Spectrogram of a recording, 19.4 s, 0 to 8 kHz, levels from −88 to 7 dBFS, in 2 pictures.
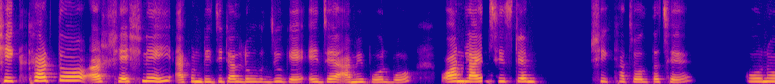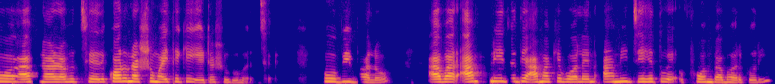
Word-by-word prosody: শিক্ষার 335 +1 +5 0.2
তো 385 - +4 0.4
আর 265 - +6 0.2
শেষ 275 -1 +5 0.2
নেই। 300 -2 +4 0.3
এখন 275 +5 -2
ডিজিটাল 265 +2 -1
ডু 270 - -2 0.3
যুগে 250 -4 -3 0.2
এই 260 - -1
যে 260 - +2 0.2
আমি 235 +2 +1 0.2
বলবো 230 -2 -5 0.7
অনলাইন 295 0 +6 0.2
সিস্টেম 290 0 0 0.9
শিক্ষা 275 -1 -8
চলতেছে। 245 0 -4 0.9
কোনো 285 0 +1 0.4
আপনার 250 -2 -2 0.2
হচ্ছে 265 +1 -9 0.3
করোনার 290 -1 +4
সময় 260 -3 +1
থেকেই 275 -1 -7
এটা 210 +2 -11
শুরু 220 -4 -12
হয়েছে, - - -21 0.7
খুবই 275 -3 -1 0.2
ভালো। 215 -3 -7 0.7
আবার 255 0 +4 0.2
আপনি 295 +1 -2 0.2
যদি 285 +1 -5
আমাকে 270 +2 -1
বলেন 250 +1 -3 0.2
আমি 265 +1 +1 0.2
যেহেতু 270 0 -3
এ - - -11 0.2
ফোন 255 -3 -3
ব্যবহার 220 -1 -4
করি। 210 +6 -11
265 Hz, 120 wpm, -19 LUFS, 245-285 Hz, 0.9 s, আর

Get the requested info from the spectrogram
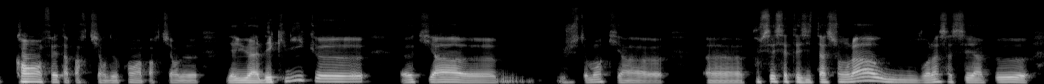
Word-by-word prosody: quand 125 -1 +7
en - - +4
fait, 110 -2 -1
à - - -2
partir 90 - -7
de 90 - -2
quand? 100 +2 -5
À 95 - -3
partir 90 - -8
de 90 0 -2 0.3
il 95 - +2
y - - +3
a 95 - +3
eu 100 - +6
un 95 -1 +6
déclic, 150 - 0
heu, 130 -1 +3 0.4
heu, 105 - +2
qui 110 +1 -2
a, 110 -1 +5
heu, 95 -1 0 0.6
justement 100 +4 -5
qui 100 - -9
a, 90 - -3
heu, 80 -2 -3 0.5
heu, 80 -1 -1
poussé 115 +4 0
cette 125 - -3
hésitation-là? 115 - +2
Ou 105 -8 -1
voilà 100 +4 +1
ça 120 - -8
c'est 105 -1 -2
un 95 - 0
peu, 110 0 +1
105 Hz, 200 wpm, -23 LUFS, 95-120 Hz, 0.6 s, quand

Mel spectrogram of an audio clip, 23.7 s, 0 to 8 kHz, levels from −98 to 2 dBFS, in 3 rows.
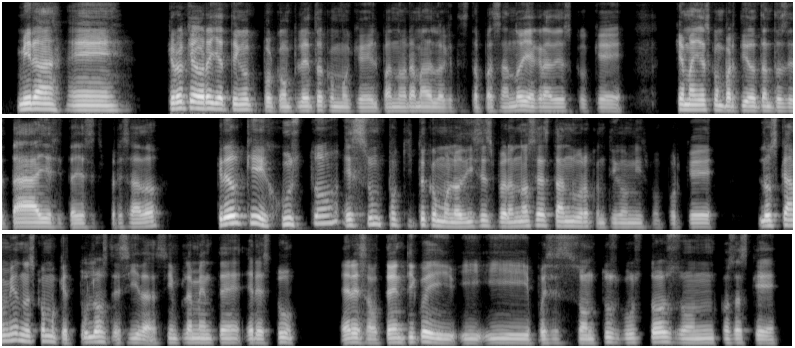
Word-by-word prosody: Mira, 145 -3 +7
eh, 120 -1 +4 0.4
creo 160 +2 +5
que 175 - +5
ahora 160 0 +10
ya 145 -1 +5
tengo 135 -1 +1
por 110 -1 -2
completo 110 +2 -1
como 105 -3 -4
que 100 0 -5
el 100 - -7
panorama 100 +2 -2
de 100 - 0
lo 100 -1 -3
que 95 - -13
te 95 - -34
está 95 - -11
pasando 100 +4 -2
y 120 - +4
agradezco 100 -2 -4
que 95 -2 -6 0.5
que 135 - +4
me 130 - +5
hayas 130 0 +2
compartido 115 -2 +1
tantos 105 -2 -2
detalles 110 +2 +3
y - - -20
te - - -5
hayas 100 0 -3
expresado. 100 +4 -4 0.5
Creo 190 +4 +8
que 195 -5 +4
justo 170 - -3
es 140 +1 -3
un 170 0 -2
poquito 155 -2 -6
como 130 -6 0
lo 110 0 +3
dices, 120 +4 -4
pero 110 -1 +1
no 125 +2 0
seas 140 +2 -1
tan 120 -2 +1
duro 115 -1 -2
contigo 100 -1 -8
mismo, 95 -4 -10
porque 100 +1 -5 0.4
los 135 +1 +3
cambios 155 +4 0
no 155 - 0
es 140 - -4
como 140 -3 -3
que 105 - -3
tú 115 +4 -6
los 130 -1 +1
decidas, 110 -3 -5
simplemente 110 +1 -3
eres 105 0 -3
tú. 120 -3 -3 0.4
Eres 110 0 +1
auténtico 115 +6 +1
y 105 -5 +1
y 105 0 -4
y, - - -4
pues, 100 0 -7
eh, 100 - -12
son 100 +1 -6
tus 120 +1 -5
gustos, 115 +2 -1
son 105 0 -3
cosas 105 +1 -6
que 95 -2 -4
110 Hz, 185 wpm, -23 LUFS, 100-130 Hz, 0.5 s, ahora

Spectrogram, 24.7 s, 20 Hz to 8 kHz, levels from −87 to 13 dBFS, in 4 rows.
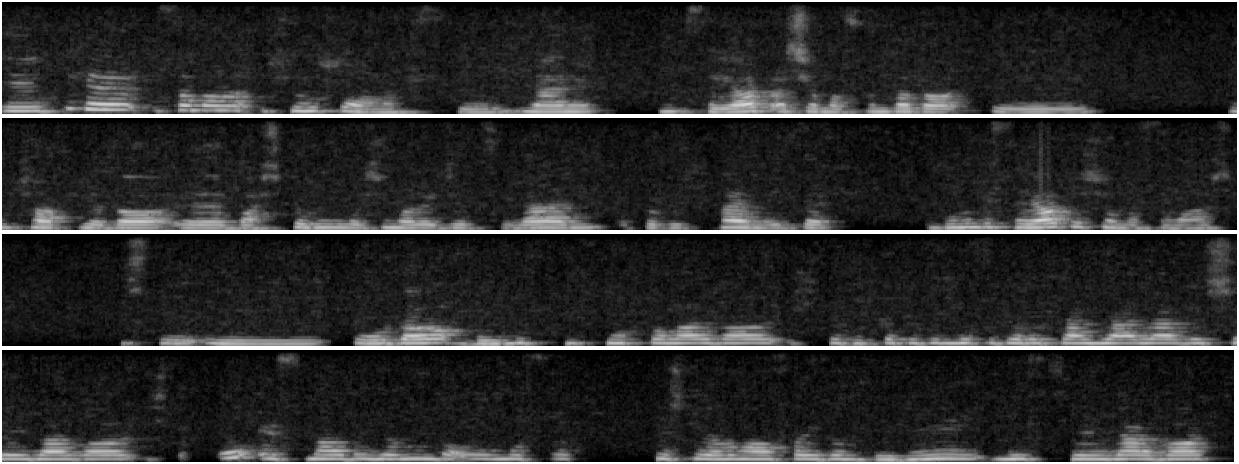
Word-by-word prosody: Eee, 280 -1 +1
bir 450 -3 +3
de 375 -1 +8 0.2
sana 330 -1 +1 0.2
şunu 275 -1 +3
sormak 220 -7 -1
istiyorum. 200 +1 -11
Yani, 230 -1 +1 0.5
seyahat 235 +3 +7
aşamasında 230 0 -1
da, 220 -1 +1
eee, 205 -1 -7 0.7
uçak 235 -2 0
ya 215 -2 -3
da, 225 -1 +6
eee, 215 -1 -2
başka 200 +4 -4
bir 235 - -1
ulaşım 225 +2 -3
aracı, 220 0 -3
tren, 225 +3 +1
otobüs, 220 +1 -11
her 240 -2 +5
neyse, 215 +1 -5 0.5
bunun 240 +4 0
bir 265 0 -6
seyahat 255 +3 +7
aşaması 215 -8 -7
var. 200 +1 -9 0.7
İşte, 260 0 -12 0.2
ııı, 220 -2 -3 0.3
orada 265 +3 +4
belli 230 +4 -1 0.2
püf 265 +2 -11
noktalar 270 0 0
var. 270 0 -1
İşte, 250 +2 -11
dikkat 260 +3 -7
edilmesi 265 0 -2
gereken 265 0 0
yerler 265 0 +2
ve 270 - -3
şeyler 275 -1 +1
var. 275 0 0
İşte, 245 - -28
o 365 +3 0
esnada 285 0 -1
yanında 285 0 0
olması, 285 0 -6 0.4
"Keşke 295 -1 -5
yanıma 275 0 +1
alsaydım." 265 -2 -3
dediğimiz 275 - 0
şeyler 270 0 +1
var. 275 0 +3
260 Hz, 135 wpm, -19 LUFS, 225-275 Hz, 0.7 s, de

